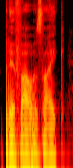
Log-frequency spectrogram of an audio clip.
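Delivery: ordinary talk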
